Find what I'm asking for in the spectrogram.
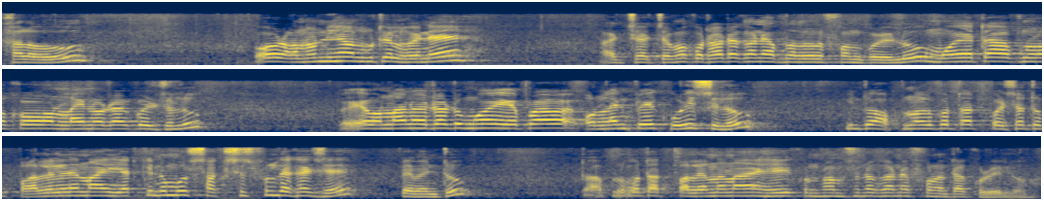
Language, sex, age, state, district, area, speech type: Assamese, male, 45-60, Assam, Golaghat, urban, spontaneous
